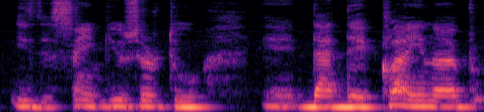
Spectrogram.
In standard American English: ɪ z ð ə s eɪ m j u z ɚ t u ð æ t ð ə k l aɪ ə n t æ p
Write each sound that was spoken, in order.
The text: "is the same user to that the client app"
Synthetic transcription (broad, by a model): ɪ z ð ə s eɪ m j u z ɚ t u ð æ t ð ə k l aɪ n ʌ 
